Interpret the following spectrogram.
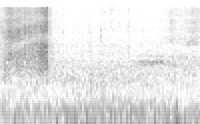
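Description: A short scraping rustle, like dry brush or leaves brushing past, then low rumbling handling noise on the microphone with a few faint clicks.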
